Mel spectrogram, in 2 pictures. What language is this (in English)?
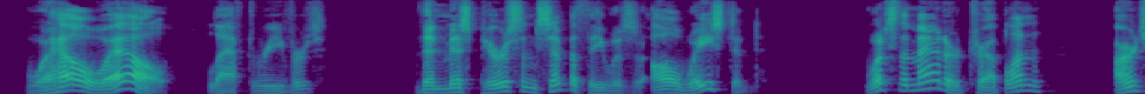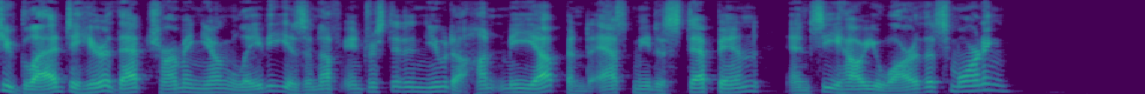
English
